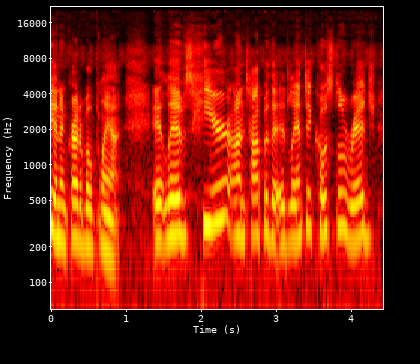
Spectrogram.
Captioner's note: none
